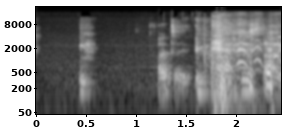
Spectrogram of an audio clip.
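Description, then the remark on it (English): A fit of coughing: one short cough, a pause, then a run of harsher, louder coughs and throat-clearing sounds crowding together near the end. “I might jump in while … just has a little coughing fit there.”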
